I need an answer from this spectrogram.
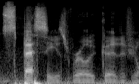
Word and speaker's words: Speccy: that it pops up And a program called Speci is really good if you want to see what hardware is working, or you can use just the Windows Hardware Manager. But the Speci gives a much simpler list.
